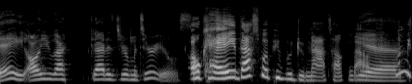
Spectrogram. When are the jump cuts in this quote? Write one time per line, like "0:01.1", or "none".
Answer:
none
